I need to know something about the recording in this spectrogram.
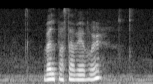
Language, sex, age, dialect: Faroese, female, 36-60, Norðurstreymoy/Eysturoy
